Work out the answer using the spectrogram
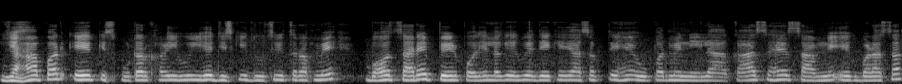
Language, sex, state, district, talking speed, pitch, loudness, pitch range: Hindi, male, Goa, North and South Goa, 200 wpm, 200 Hz, -21 LUFS, 195-210 Hz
